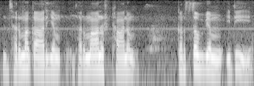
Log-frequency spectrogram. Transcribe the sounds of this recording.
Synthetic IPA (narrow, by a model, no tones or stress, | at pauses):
d̪ʱɐɾmɐkaːɾjɐmd̪ʱɐɾmaːnuʂʈʰaːnɐm | kɐɾt̪ɐʋjɐmit̪i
